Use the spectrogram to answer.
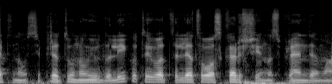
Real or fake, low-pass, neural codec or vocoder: fake; 14.4 kHz; vocoder, 44.1 kHz, 128 mel bands, Pupu-Vocoder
